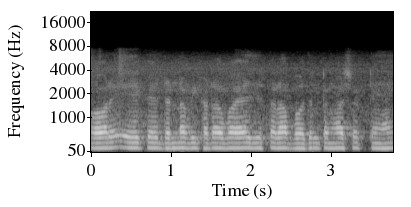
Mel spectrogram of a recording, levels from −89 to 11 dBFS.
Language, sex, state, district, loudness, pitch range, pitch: Hindi, male, Haryana, Charkhi Dadri, -17 LUFS, 145-150 Hz, 145 Hz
